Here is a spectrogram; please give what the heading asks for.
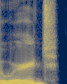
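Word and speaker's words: wyrd: Até porque a primeira cultura a falar de teia quântica, a falar de emaranhado quântico, utilizando o conceito de word de teia, né, que se escreve W y RD, foi a mitologia nórdica.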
